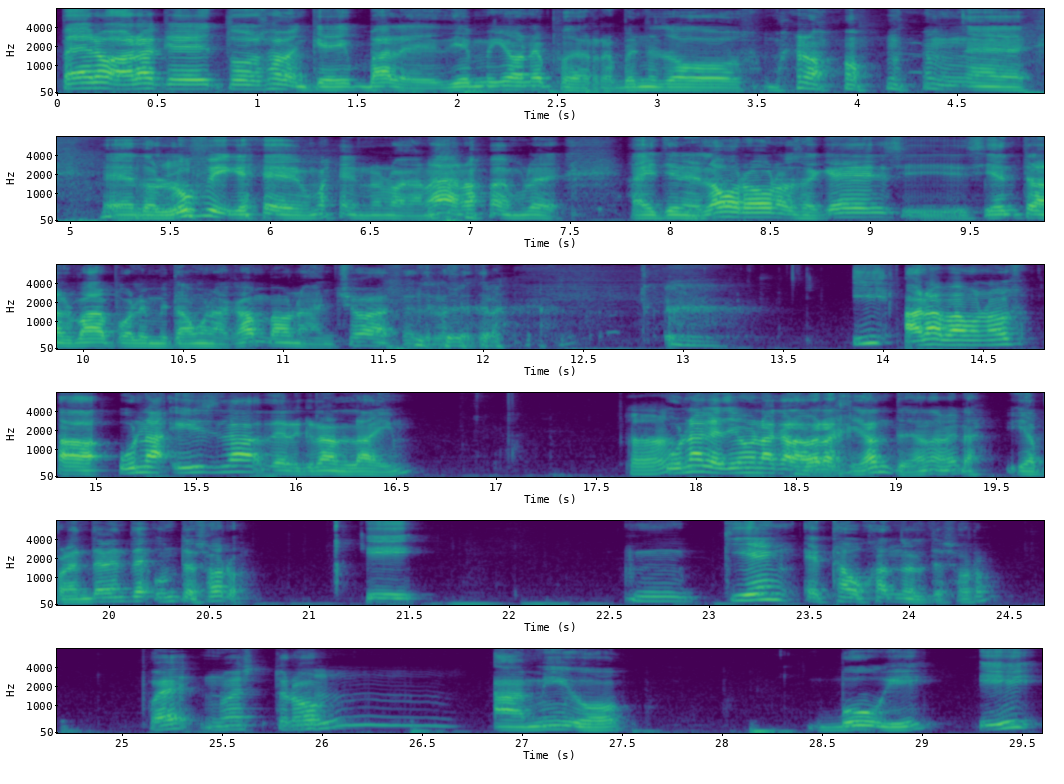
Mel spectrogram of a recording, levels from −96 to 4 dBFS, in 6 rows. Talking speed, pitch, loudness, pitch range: 165 wpm, 125 Hz, -23 LUFS, 105-160 Hz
